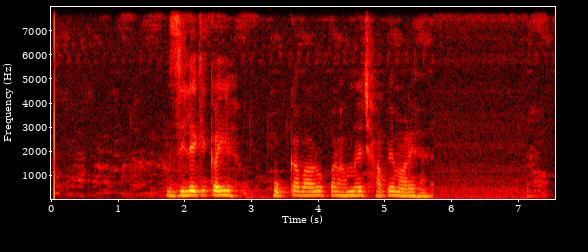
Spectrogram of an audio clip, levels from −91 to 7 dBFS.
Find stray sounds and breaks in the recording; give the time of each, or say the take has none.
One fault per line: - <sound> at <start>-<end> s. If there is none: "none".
none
